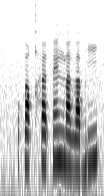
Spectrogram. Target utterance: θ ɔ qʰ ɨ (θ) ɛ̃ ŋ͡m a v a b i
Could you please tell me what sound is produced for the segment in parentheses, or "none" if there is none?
θ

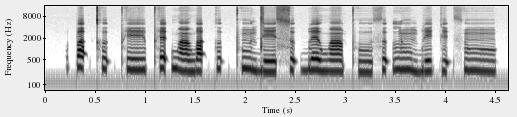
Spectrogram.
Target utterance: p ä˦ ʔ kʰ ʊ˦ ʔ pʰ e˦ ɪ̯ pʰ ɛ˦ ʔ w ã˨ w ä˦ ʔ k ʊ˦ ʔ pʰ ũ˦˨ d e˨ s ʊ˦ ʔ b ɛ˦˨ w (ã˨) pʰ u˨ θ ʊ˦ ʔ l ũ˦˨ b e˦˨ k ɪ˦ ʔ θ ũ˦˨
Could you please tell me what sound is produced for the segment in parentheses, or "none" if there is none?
ã˦˨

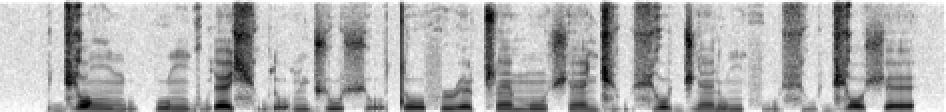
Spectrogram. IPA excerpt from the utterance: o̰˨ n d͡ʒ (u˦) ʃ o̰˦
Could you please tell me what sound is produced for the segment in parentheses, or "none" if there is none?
u˦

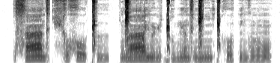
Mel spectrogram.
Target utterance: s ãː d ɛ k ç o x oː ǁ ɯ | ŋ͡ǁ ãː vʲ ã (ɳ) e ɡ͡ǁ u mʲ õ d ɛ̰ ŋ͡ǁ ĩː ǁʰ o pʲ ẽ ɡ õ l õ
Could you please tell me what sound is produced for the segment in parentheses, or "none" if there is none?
ɳ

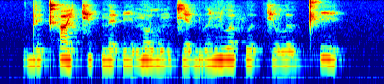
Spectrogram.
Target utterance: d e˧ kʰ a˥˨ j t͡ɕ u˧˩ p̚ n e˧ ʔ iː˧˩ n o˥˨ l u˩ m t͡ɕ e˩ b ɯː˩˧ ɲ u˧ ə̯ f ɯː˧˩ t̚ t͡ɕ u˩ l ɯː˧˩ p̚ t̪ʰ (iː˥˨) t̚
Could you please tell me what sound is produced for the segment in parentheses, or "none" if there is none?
iː˥˨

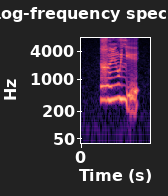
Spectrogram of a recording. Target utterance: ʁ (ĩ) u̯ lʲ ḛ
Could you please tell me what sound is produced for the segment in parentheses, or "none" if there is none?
ĩ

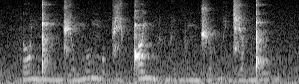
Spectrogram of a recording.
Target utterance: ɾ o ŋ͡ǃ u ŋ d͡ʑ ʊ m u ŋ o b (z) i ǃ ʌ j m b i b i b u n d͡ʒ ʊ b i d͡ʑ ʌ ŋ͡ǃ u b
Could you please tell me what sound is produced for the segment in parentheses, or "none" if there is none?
ʑ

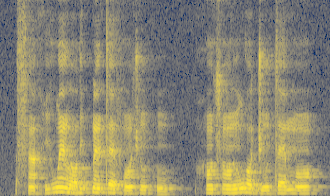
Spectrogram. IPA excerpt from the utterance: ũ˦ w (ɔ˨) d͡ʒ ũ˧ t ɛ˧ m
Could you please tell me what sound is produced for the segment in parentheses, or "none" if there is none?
ɔ˦˨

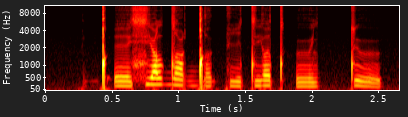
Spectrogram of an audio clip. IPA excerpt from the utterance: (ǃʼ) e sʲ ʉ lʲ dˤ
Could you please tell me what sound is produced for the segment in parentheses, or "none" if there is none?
ǃʼ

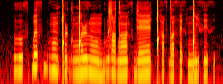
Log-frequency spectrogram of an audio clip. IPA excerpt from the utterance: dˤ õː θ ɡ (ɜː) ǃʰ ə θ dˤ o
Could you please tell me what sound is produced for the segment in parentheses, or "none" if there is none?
ɛː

